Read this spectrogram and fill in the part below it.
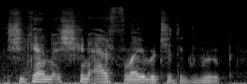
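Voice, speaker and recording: A man's voice: mid-range voice, moderate pace. A man doing casual, unscripted game commentary, thinking aloud in a rambling way and often trailing off. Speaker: gameplay commentator.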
